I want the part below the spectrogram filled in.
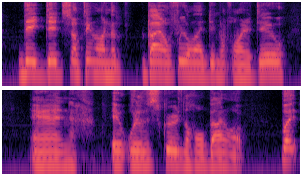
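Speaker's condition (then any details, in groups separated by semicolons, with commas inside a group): Cerebral palsy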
